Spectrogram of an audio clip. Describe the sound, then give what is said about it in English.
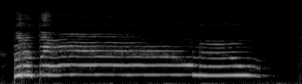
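A person makes a long, drawn-out meowing sound, holding one steady nasal pitch for about two seconds, a clumsy, tone-deaf attempt at humming the music from a theme park ride that comes out like a cat. “I was trying to do the music from the Indiana Jones ride, but I'm like too tone deaf, and I just kind of meowed”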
